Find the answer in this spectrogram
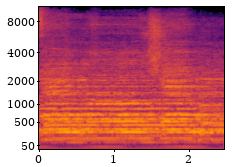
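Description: Small mixed choir of men and women, a parish schola, singing a hymn in long held notes.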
